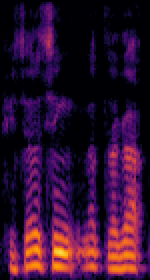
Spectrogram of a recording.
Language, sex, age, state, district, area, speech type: Manipuri, male, 45-60, Manipur, Churachandpur, rural, read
